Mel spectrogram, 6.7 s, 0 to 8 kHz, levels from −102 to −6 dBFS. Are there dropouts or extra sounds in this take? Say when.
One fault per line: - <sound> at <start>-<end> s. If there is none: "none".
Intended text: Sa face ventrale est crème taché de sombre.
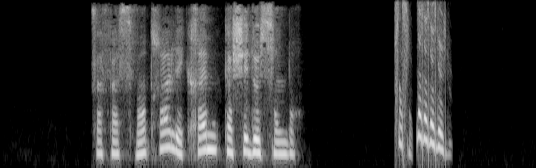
- chirp at 4.9-5.7 s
